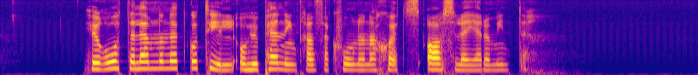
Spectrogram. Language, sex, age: Swedish, female, 23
